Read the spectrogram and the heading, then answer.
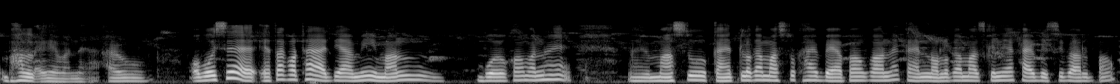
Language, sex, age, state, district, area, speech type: Assamese, female, 60+, Assam, Dibrugarh, rural, spontaneous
